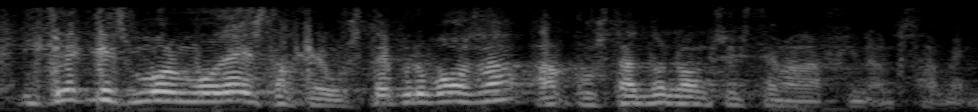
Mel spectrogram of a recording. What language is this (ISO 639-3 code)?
cat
